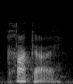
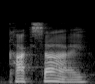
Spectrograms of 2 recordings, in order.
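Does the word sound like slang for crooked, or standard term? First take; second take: slang; standard term. First: It sounds like an informal word meaning crooked. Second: It sounds like the standard microbiology term. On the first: It names an informal word for crooked. The speaker calls it wrong. "Occasionally I hear students refer to cocci by pronouncing it cocci, but cocci would refer to, it's an informal word for crooked" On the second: It names the spherical bacteria. The speaker calls it right. "Cocci would be much more readily understood by people who are listening or speaking about microbiology"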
